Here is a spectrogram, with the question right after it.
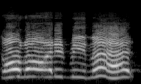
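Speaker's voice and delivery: high, loud whiny mock denial; mocking Clapper. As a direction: squeal it like a caught liar. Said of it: "he's like".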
